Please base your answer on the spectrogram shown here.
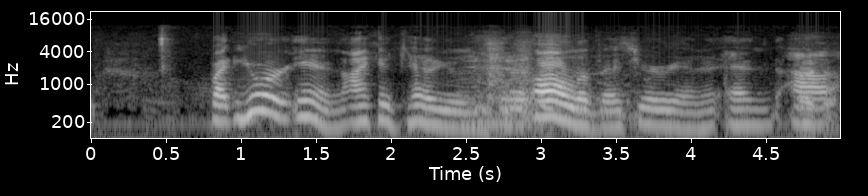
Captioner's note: laughter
